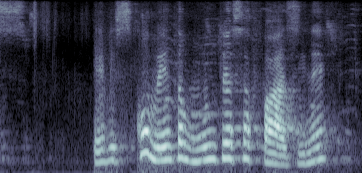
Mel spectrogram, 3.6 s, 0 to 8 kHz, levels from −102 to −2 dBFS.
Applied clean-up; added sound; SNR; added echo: neural separator model SepFormer DNS4.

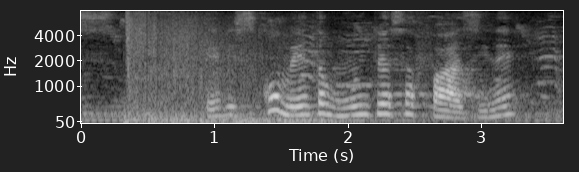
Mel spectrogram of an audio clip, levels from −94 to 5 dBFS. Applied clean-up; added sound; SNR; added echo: none; Explosion; 12 dB; reverberation time 0.7 s.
